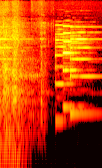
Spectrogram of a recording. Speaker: Hey, lots of noise, lots of bumping. So, it thinks the door is open and gauges light up.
